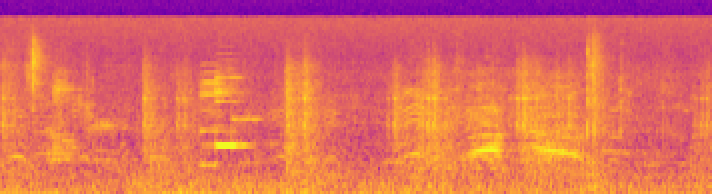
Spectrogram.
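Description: Distant voices of players and spectators shouting and calling out across an outdoor soccer field, with a short, loud call about a second and a half in and another just after three seconds.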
